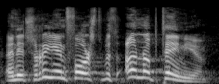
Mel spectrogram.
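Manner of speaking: high, loud, hammed-up bragging; imitating an over-confident homeowner; boastful homeowner. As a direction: boast about an impregnable house, mock-proud. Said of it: "can you imagine somebody telling you".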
